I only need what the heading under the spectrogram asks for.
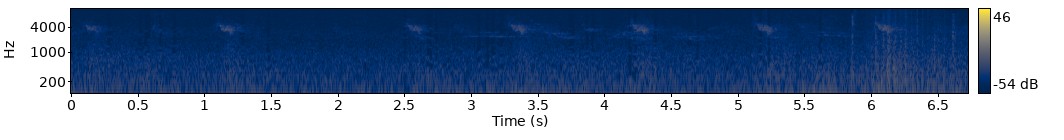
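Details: Finches squabbling at a rich food supply give thin, high chirps, roughly one a second and unevenly spaced, set against a hiss of outdoor background noise.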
